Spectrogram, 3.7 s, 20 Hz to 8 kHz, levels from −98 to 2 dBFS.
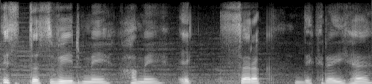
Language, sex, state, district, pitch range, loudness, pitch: Hindi, male, Bihar, Patna, 130-160 Hz, -19 LUFS, 145 Hz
